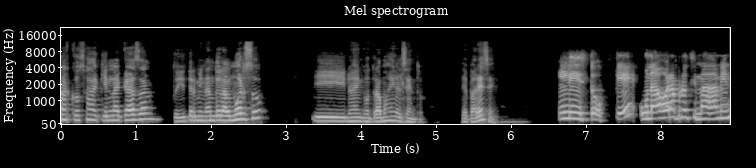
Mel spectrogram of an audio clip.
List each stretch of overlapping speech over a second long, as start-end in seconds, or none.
none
